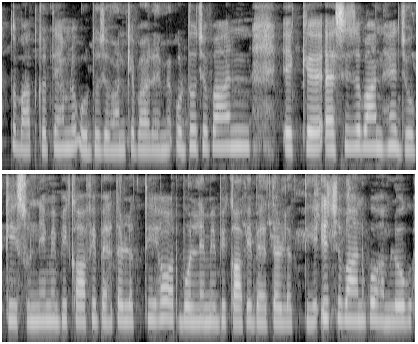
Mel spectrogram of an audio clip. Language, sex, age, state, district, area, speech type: Urdu, female, 30-45, Bihar, Supaul, urban, spontaneous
